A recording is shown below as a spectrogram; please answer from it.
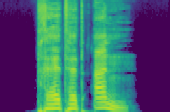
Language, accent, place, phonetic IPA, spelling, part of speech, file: German, Germany, Berlin, [ˌtʁɛːtət ˈan], trätet an, verb, De-trätet an.ogg
- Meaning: second-person plural subjunctive II of antreten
